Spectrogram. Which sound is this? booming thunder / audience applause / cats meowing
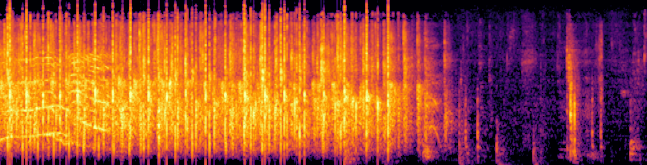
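audience applause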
